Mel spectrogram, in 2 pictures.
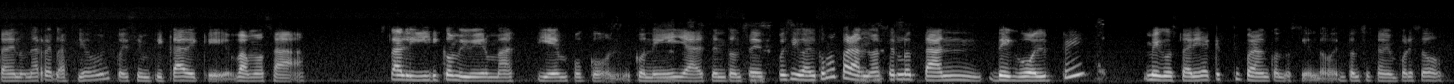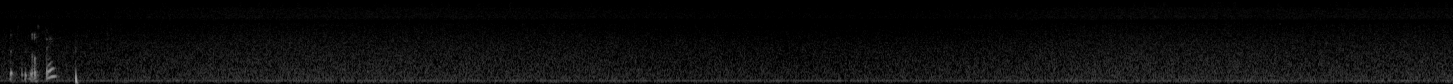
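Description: The other side's voice leaking through can be heard in this speech recording at 6.68–6.76 s, 7.49–7.72 s, 8.75–9.05 s and 10.95–11.15 s, as brief faint scraps of a second voice sitting roughly 25 dB below the main talker, rising to about 20 dB below in the last one. The likely cause is the far end's audio playing from the talker's loudspeaker into the microphone, with the echo canceller leaving part of it behind.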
